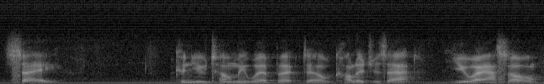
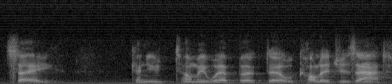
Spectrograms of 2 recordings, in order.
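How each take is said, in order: First: American lady's cheeky punchline; a lightly voiced American accent. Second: A hint of an American lady's accent, higher; a lightly voiced American accent. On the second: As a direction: attempt an American tourist asking directions. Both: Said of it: "I can't do this accent either".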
